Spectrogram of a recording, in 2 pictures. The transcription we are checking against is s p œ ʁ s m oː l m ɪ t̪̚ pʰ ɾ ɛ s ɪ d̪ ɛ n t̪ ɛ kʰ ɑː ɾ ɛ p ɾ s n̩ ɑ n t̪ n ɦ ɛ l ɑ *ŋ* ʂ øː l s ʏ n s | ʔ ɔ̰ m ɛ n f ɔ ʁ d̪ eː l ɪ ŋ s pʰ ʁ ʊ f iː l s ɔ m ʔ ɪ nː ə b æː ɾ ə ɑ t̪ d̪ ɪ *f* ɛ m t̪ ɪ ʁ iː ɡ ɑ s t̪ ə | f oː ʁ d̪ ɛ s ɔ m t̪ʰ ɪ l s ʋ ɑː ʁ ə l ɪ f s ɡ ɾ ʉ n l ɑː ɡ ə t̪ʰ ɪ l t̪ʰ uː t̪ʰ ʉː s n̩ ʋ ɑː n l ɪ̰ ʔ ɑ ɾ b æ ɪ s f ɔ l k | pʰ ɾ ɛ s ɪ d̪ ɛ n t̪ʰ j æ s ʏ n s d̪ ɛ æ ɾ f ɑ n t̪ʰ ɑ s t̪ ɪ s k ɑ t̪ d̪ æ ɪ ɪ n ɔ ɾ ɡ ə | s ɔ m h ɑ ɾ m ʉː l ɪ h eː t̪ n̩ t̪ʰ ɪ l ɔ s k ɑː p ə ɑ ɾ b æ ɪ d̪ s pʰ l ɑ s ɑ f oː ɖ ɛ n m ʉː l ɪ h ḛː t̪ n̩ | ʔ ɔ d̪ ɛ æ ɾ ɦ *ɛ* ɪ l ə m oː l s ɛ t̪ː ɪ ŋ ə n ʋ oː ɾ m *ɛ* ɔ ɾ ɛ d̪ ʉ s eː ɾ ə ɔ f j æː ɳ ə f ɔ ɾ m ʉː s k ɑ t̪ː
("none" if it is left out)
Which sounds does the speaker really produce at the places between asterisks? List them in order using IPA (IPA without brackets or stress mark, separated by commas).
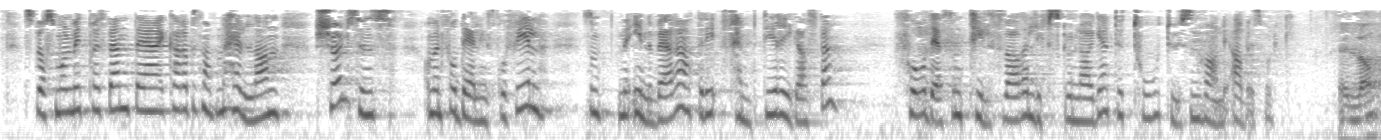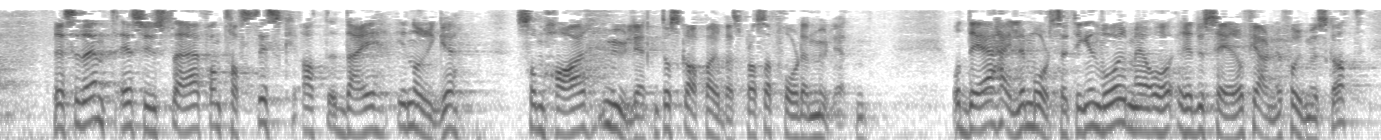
n, f, æ, ɛ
